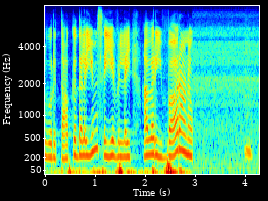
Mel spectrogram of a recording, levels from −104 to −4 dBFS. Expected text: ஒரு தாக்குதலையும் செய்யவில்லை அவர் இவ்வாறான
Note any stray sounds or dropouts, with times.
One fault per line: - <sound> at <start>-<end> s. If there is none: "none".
- throat clearing at 4.0-4.2 s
